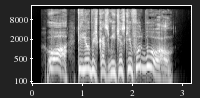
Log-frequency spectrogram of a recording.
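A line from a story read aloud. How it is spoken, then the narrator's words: Delighted squeal. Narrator (Russian): обрадованно взвизгнул он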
